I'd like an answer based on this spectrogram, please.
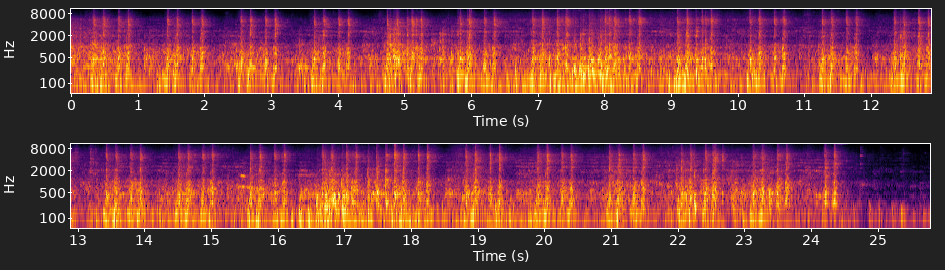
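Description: Wheels of fast-moving Indian Railways express passenger coaches clattering over the rail joints in a rapid, regular clickety-clack as the coaches pass close by. The clatter drops away suddenly near the end as the last coach passes.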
